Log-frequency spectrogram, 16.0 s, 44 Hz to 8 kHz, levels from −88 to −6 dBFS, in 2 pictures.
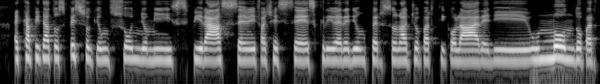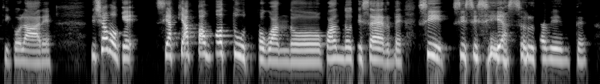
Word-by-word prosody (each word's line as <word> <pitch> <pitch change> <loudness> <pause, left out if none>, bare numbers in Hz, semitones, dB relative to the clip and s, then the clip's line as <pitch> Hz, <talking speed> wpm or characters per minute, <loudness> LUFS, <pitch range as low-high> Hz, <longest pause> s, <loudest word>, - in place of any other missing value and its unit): è 205 -1 -5
capitato 220 -1 -1
spesso 225 +1 -4
che 200 - -7
un 195 0 -4
sogno 205 0 -4
mi 190 0 -5
ispirasse, 190 0 +1
mi 190 0 -3
facesse 190 -1 -4
scrivere 190 -1 -3
di 195 - -1
un 190 -1 -5
personaggio 190 +1 -4
particolare, 180 -1 0
di 180 0 -3
un 195 +1 -1
mondo 205 -3 +4
particolare. 180 -2 -2 0.5
Diciamo 265 +2 +5
che 225 -1 +1 0.2
si 470 - -1
acchiappa 270 +2 +4
un 250 -5 +2
po' 290 0 +3
tutto 230 -7 -1
quando 175 -1 0
quando 210 +1 +1
ti 210 +1 -5
serve. 190 -4 +3 0.2
Sì, 225 -8 +3
sì, 245 +3 -2
sì, 230 +1 0
sì, 220 0 +4
assolutamente. 200 -5 -2
195 Hz, 130 wpm, -23 LUFS, 185-220 Hz, 0.5 s, Diciamo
